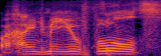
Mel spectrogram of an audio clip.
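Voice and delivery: shouting. Warning the party in character, shouting in character. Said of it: "How loud are you saying that".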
